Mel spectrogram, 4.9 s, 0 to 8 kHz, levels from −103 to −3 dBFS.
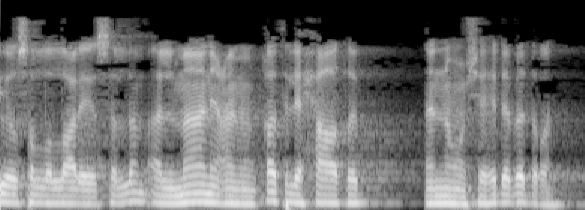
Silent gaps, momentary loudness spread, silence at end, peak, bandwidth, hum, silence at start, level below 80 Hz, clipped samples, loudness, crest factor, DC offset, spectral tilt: none; 7 LU; 0.2 s; -4 dBFS; 6.4 kHz; none; 0 s; -36 dBFS; under 0.1%; -18 LUFS; 14 dB; under 0.1%; -7.5 dB/octave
